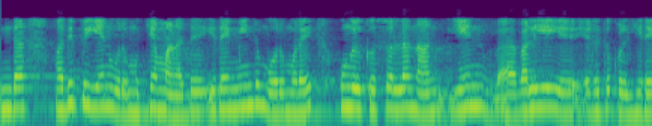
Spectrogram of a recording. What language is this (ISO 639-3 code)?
tam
